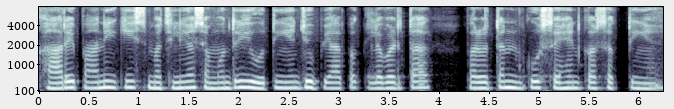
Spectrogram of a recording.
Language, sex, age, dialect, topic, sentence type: Hindi, male, 18-24, Kanauji Braj Bhasha, agriculture, statement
